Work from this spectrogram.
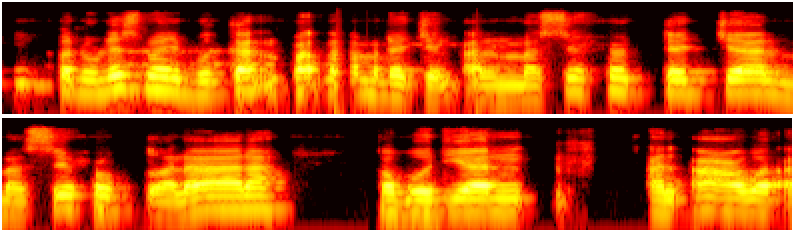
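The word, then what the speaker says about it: المسيح: Yang benar al-masih, mimnya di fathah, pakainya ha, bukan kha.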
